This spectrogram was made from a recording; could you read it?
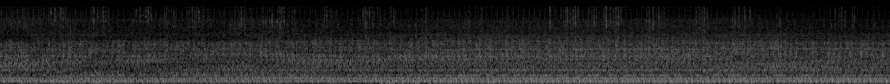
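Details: Just-bought Toyota 4Runner 22RE, cold start, filled with 5W-30 oil: cold idle with a fast, uneven ticking-knock of about three a second. Owner suspects timing chain and/or rod knock, unconfirmed.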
